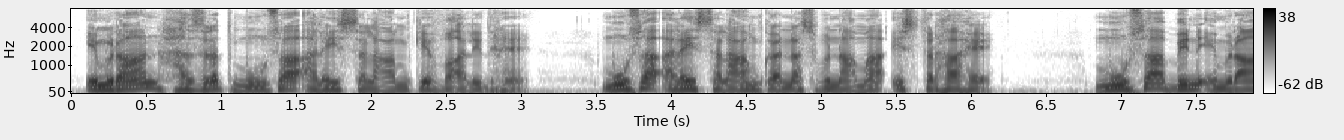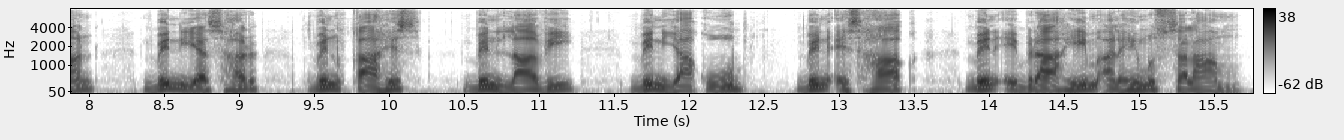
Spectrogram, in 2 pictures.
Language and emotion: Urdu, neutral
